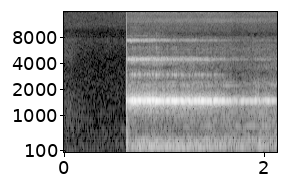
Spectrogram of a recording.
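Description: A cinematic transition sound effect: after about half a second of silence, a sudden hit brings in a single high ringing tone over a low rumble, which slowly fades away.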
